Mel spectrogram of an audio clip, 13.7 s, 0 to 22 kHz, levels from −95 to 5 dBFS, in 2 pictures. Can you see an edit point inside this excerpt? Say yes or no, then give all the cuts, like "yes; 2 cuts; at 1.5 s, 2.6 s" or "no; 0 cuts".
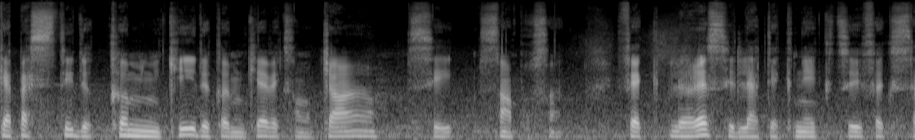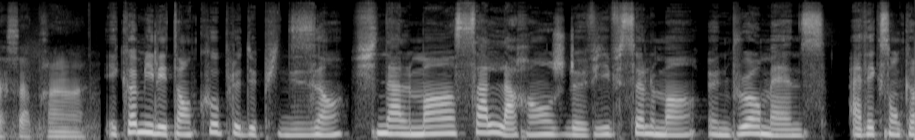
yes; 2 cuts; at 7.6 s, 9.5 s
